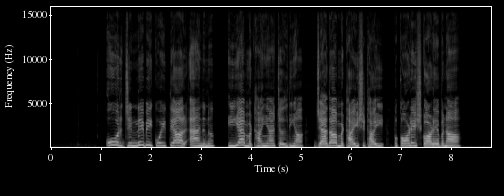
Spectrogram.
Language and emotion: Dogri, neutral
